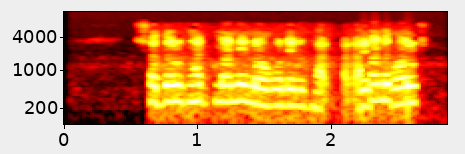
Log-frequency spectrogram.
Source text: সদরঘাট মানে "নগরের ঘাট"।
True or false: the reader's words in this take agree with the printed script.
false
